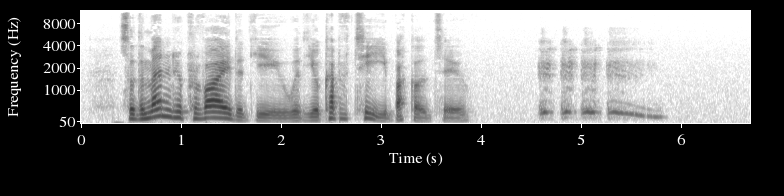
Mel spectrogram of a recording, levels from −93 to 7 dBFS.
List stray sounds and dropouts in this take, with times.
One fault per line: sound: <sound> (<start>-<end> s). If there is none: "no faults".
sound: throat clearing (4.6-5.9 s)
